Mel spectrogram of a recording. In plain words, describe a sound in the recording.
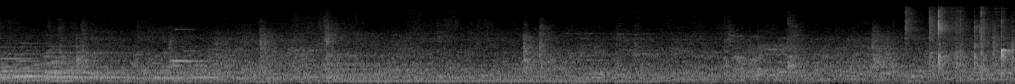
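A piano plays a gentle melody in a large echoing hall.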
